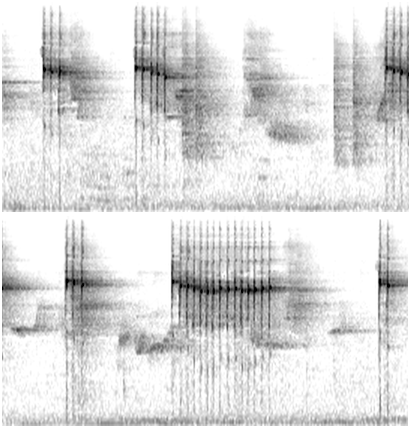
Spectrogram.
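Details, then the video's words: Crimson sunbird, konin, with red breast, singing energetically: high-pitched whistled phrases with fast ticking trills, including one longer rattling run, delivered in irregular bursts with short gaps between them. "Burung KONIN Kolibri Ninja DAMER Dada Merah Gacor || CHIRPING SOUND ||"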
